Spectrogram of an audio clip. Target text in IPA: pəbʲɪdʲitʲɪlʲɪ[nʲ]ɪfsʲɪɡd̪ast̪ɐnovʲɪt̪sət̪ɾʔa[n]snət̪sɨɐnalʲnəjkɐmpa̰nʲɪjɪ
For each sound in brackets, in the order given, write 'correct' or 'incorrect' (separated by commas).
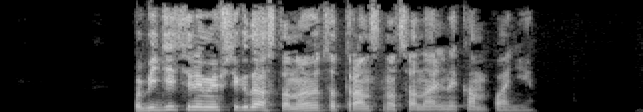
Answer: incorrect, correct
